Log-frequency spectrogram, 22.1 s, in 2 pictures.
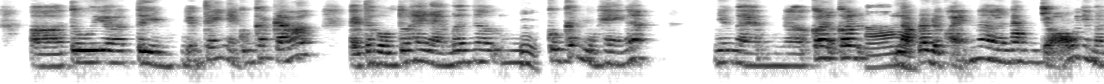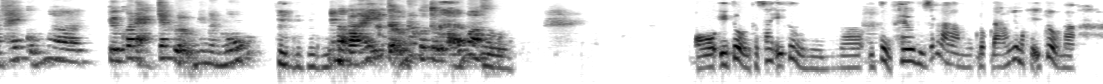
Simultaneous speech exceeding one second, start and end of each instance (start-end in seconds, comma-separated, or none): none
